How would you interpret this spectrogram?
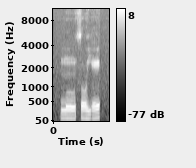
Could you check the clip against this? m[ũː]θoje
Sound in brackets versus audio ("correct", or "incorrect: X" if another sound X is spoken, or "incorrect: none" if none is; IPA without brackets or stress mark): correct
